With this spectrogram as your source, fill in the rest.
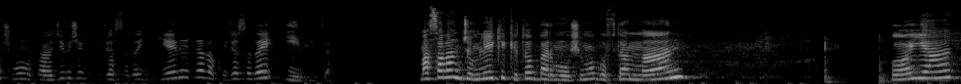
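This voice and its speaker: A woman teaching literacy in a classroom, speaking with an Afghan Dari accent, patiently repeating herself and sounding out letters slowly. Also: sits high, sharp tone. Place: classroom with a board.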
